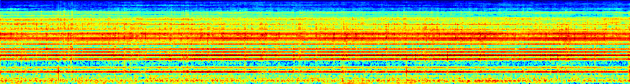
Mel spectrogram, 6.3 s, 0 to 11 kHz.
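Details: Miller Dynasty 300DX AC TIG welding aluminium during a beginner's practice session: steady, bright electrical buzz over a low hum with no pops or sputter, a normal stable AC TIG arc.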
